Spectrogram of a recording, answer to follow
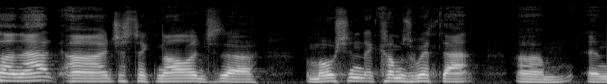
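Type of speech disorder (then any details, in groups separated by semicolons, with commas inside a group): Bulbar dysarthria; bulbar onset ALS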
